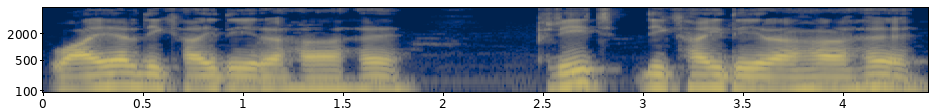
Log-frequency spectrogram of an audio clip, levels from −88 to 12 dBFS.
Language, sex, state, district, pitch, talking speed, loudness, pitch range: Hindi, male, Gujarat, Valsad, 110 Hz, 135 wpm, -15 LUFS, 105-120 Hz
